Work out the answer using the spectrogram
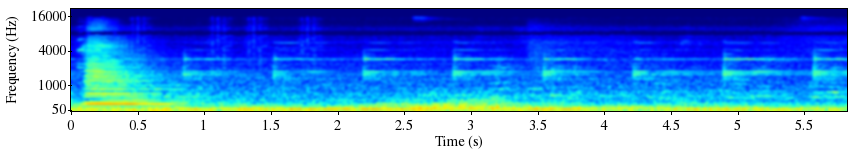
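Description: SunRail commuter train approaching, its horn giving one short blast of under a second at the start. A steady low rumble from the train runs under it, with a higher bell-like ringing repeating on and off in the background.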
